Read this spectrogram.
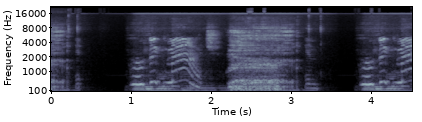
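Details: Burping: two long, deep, rumbling voiced belches separated by short pauses.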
